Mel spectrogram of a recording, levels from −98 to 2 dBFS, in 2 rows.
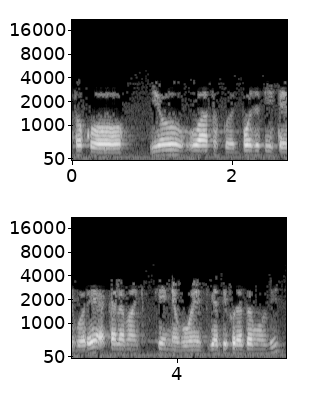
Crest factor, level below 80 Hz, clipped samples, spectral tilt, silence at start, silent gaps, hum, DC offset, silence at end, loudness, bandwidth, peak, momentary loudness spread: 14 dB; -56 dBFS; under 0.1%; -4 dB/octave; 0.05 s; none; none; under 0.1%; 0.1 s; -18 LUFS; 3.6 kHz; -2 dBFS; 10 LU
